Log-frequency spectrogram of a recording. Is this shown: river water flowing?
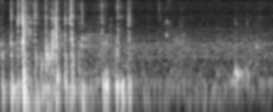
no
